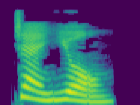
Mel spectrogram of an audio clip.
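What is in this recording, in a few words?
"占用", Mandarin Chinese; chinese-flashcards; hsk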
